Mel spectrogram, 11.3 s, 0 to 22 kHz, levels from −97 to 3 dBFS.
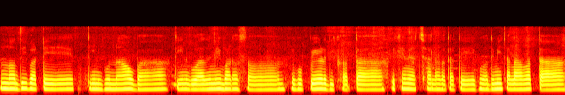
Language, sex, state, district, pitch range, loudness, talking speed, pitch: Bhojpuri, female, Uttar Pradesh, Ghazipur, 175-190 Hz, -17 LUFS, 110 wpm, 185 Hz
